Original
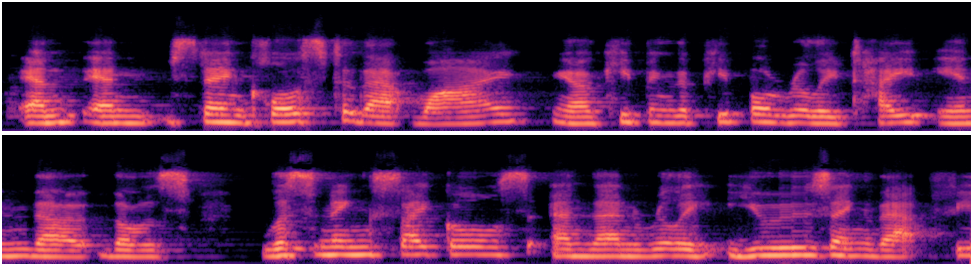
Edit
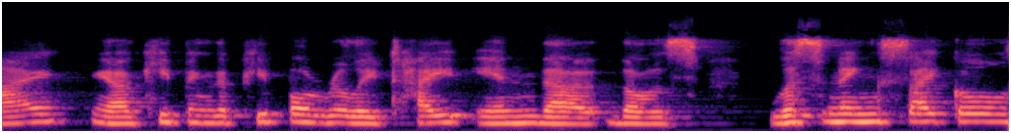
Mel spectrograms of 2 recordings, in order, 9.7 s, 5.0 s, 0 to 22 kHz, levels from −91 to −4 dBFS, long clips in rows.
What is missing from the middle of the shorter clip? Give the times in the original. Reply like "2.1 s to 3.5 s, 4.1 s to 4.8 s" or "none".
none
